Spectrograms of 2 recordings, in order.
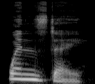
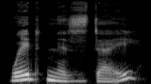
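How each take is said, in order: First: The word is said with two syllables. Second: The word is said with more than two syllables. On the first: The speaker calls it right. "Two syllables" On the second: The speaker calls it wrong. "Don't say Wednesday"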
